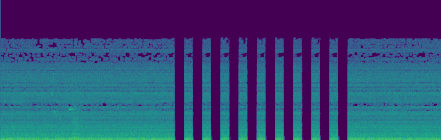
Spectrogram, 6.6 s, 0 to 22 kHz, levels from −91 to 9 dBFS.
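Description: A recording of sounds that develops a stutter with silent gaps from 2.61 s to 5.22 s. Across that span a 117 ms fragment of audio repeats nine times at a steady 272 ms period, each repeat followed by about 155 ms of dead digital silence. The likely cause is a stalled player or stream that replays its last buffered fragment on each retry and then runs dry. Whatever sound belonged in that stretch is missing.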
